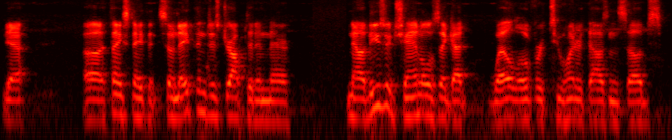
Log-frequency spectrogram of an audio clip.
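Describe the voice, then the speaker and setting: Speaking at a moderate pace in a steady, mid-range voice with a bit of brightness, this Texan man rambles through casual roundtable chat. His Texan accent is clear, and he frequently restarts his sentences.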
